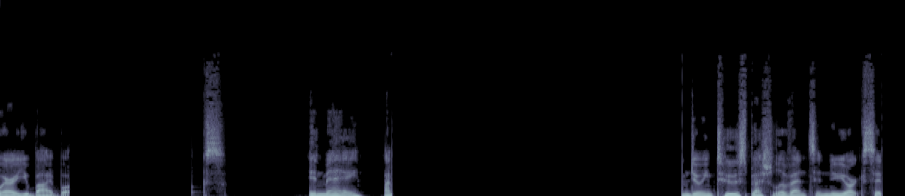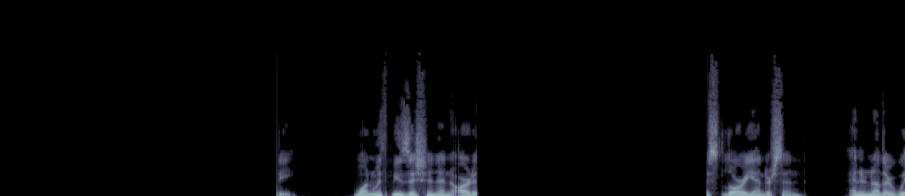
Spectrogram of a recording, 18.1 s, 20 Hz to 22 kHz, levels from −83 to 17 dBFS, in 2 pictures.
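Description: Speech that halts four times with rebuffering stalls. The player runs out of downloaded audio and goes silent until more arrives. Then it picks up at the exact point it stopped. The gaps fall at 0.69 to 1.92 s, 3.91 to 6.82 s, 8.81 to 11.81 s, and 13.81 to 16.12 s. They last 1.2 s, 2.9 s, 3.0 s and 2.3 s. No speech is skipped. Each stall simply adds dead time to the playback.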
